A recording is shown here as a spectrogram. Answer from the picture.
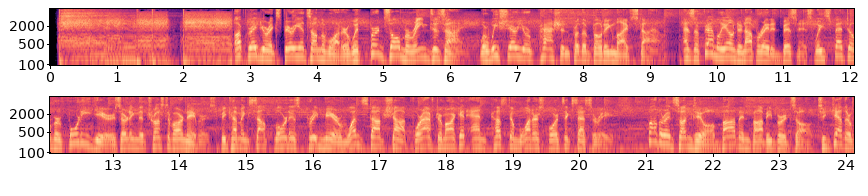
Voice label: Powerful EQ Fat Lip

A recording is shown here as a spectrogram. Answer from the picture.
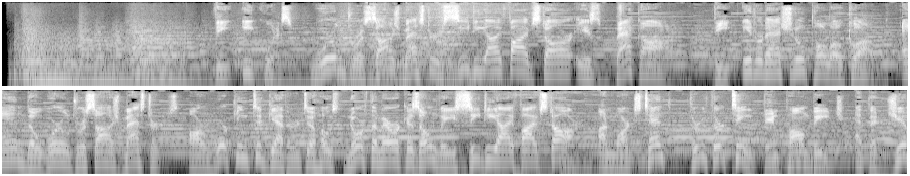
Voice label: public address announcement; international polo club

